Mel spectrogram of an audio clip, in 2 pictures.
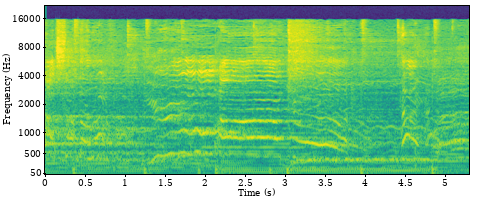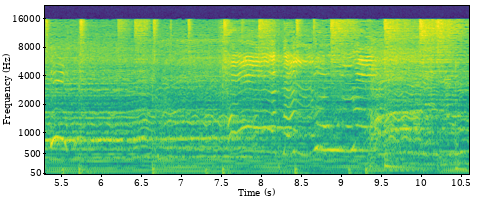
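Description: Gospel worship music: sung voices over a band with a steady drum beat and bass.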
